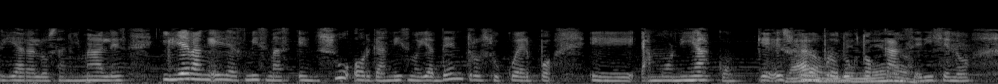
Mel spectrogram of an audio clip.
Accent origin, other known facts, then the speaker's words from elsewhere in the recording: Bolivia; en mi país, en Bolivia, hay muchas mujeres que a partir de, a pesar que yo soy minera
